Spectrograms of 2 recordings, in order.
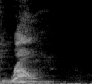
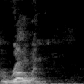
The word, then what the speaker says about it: Rowan: So yes, this is correct pronunciation, is Rowan, not Rowan. This is Kentucky. The county is called Rowan.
